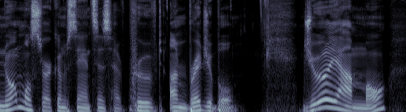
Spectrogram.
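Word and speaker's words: Girolamo: Jirroyamo, Jirro Yamamo, I think is how you pronounce it, carried himself with all the ostentation of someone only recently vaulted into the first ranks of society.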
